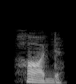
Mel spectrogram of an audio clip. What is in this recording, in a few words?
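"hod", English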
